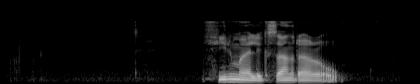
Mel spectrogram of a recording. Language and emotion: Russian, neutral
